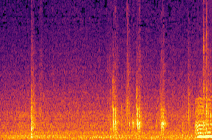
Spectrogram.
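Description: Plastic clicks and knocks from a baby activity walker being folded from its sit-down play mode into its walking mode, as its play panel is pulled back and its locking tabs are worked. One click comes early, and a cluster of sharper clicks comes in the second half.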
